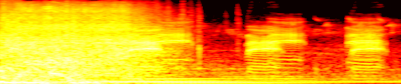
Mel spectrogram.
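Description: Cartoon sound effects over background music: a loud crash at the start that fades over about a second, then short squawks from the cartoon penguins.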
